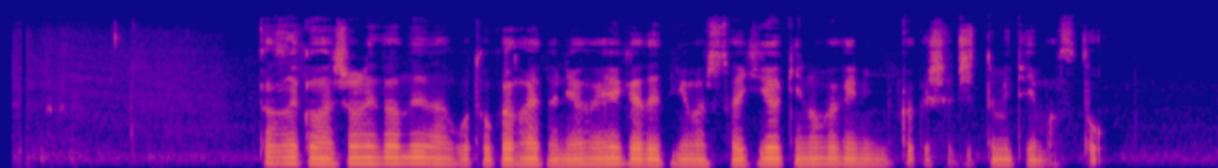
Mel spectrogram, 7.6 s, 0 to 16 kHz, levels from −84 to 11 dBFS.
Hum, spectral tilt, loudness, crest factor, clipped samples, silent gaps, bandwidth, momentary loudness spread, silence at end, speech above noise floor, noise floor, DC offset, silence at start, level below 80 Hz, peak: none; -5.5 dB/octave; -24 LUFS; 20 dB; under 0.1%; none; 11 kHz; 13 LU; 0.75 s; 35 dB; -59 dBFS; under 0.1%; 0.3 s; -58 dBFS; -4 dBFS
